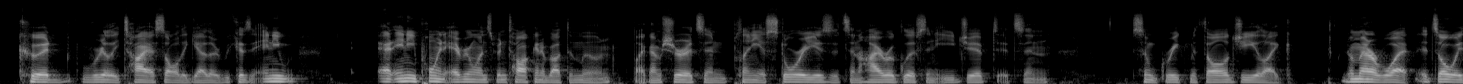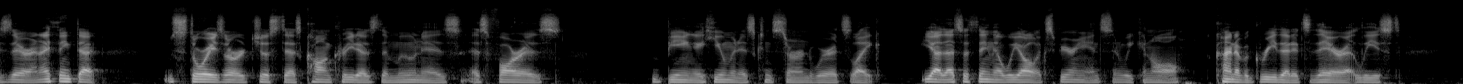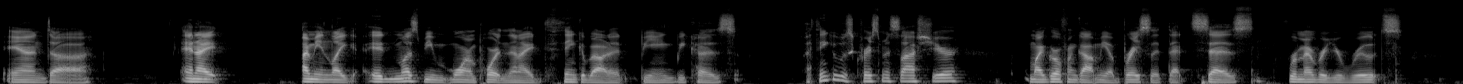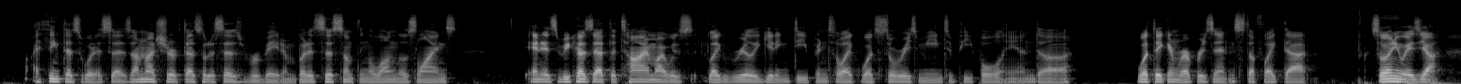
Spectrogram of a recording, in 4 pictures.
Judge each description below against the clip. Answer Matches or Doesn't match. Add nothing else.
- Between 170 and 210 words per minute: Matches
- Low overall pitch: Matches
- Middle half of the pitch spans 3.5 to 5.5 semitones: Doesn't match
